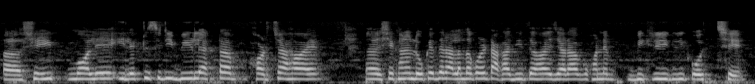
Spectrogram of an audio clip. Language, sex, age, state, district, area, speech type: Bengali, female, 18-30, West Bengal, Kolkata, urban, spontaneous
